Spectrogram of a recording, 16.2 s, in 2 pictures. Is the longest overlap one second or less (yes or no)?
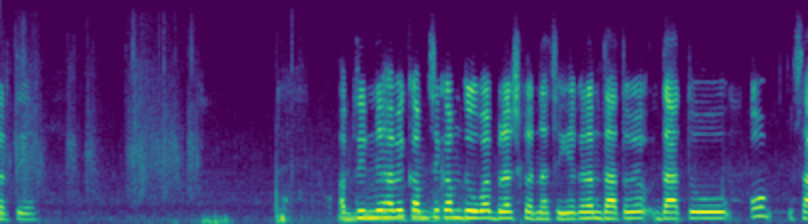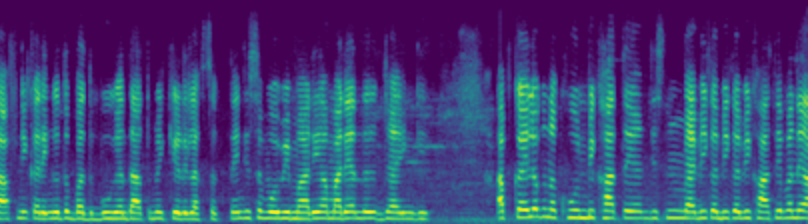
no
